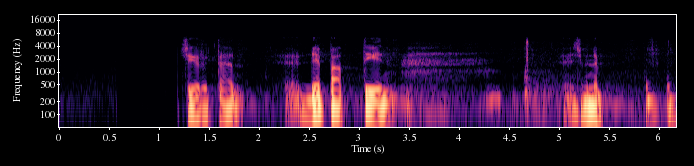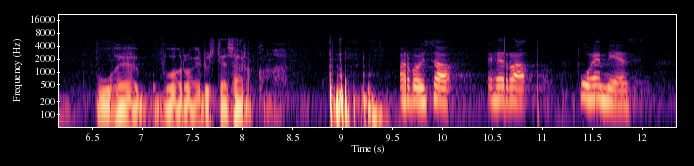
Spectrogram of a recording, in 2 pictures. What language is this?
Finnish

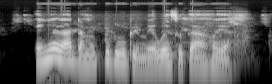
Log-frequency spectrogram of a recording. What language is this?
Igbo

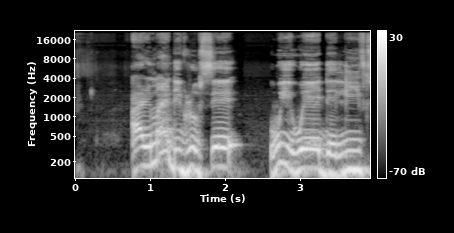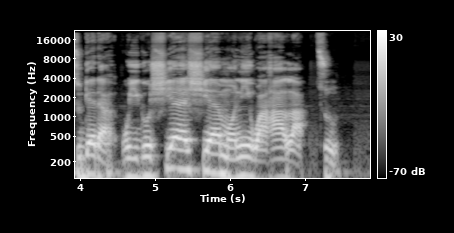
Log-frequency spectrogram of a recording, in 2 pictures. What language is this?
Nigerian Pidgin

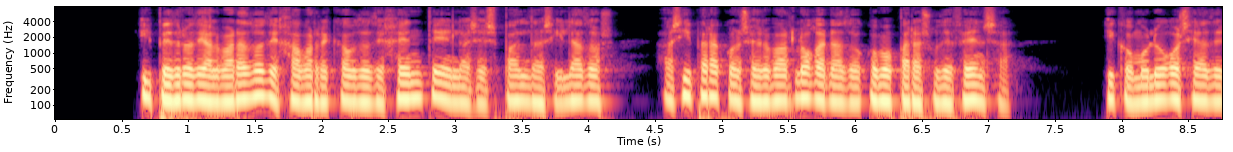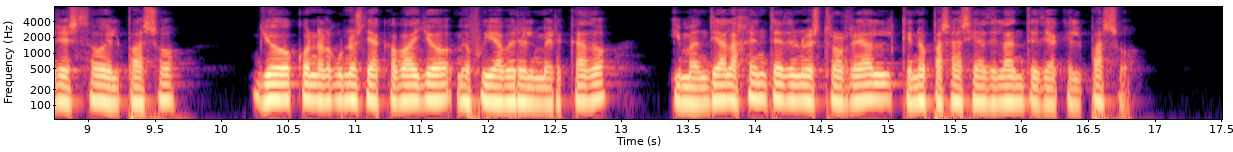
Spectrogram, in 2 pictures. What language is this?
Spanish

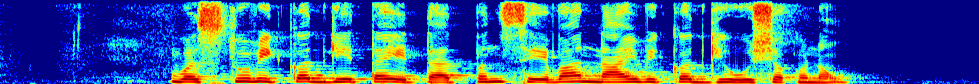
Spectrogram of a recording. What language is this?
Marathi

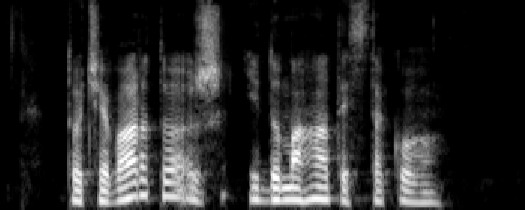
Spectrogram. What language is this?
Ukrainian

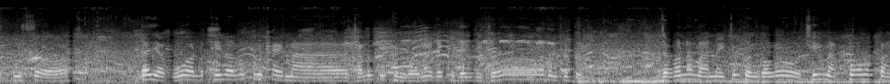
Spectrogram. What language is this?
Vietnamese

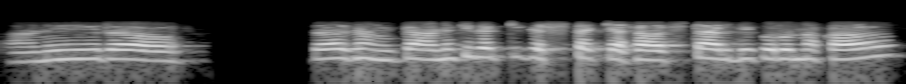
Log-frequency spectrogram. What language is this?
Konkani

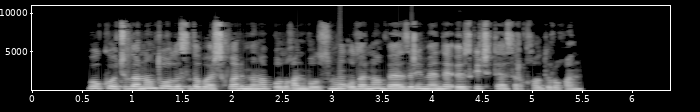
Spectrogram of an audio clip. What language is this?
Uyghur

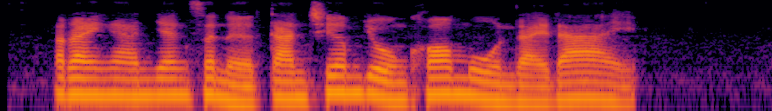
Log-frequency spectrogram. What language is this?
Thai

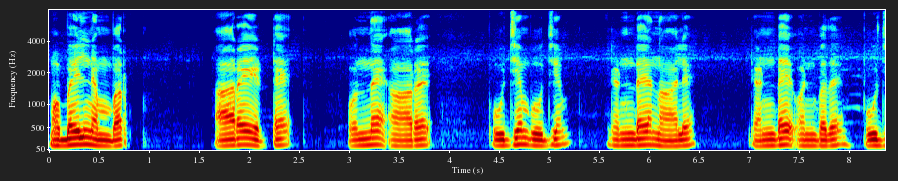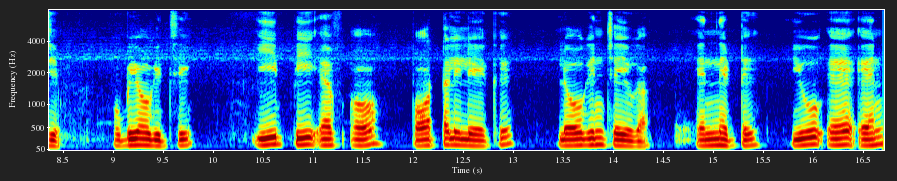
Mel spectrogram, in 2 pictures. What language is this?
Malayalam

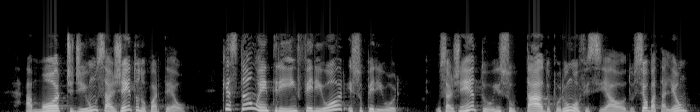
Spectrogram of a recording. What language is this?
Portuguese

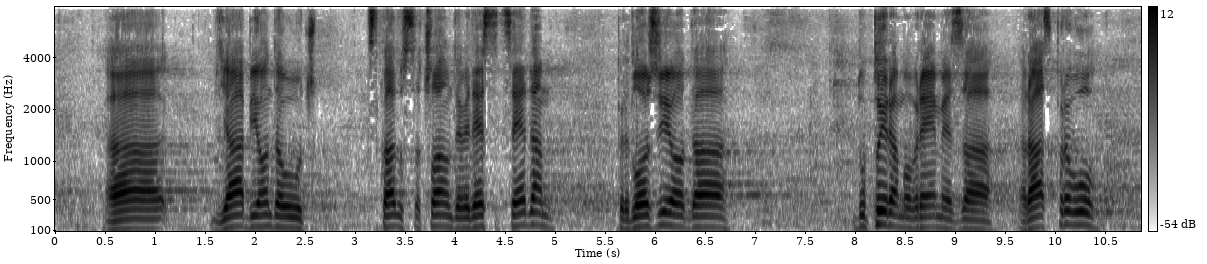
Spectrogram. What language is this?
Serbian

